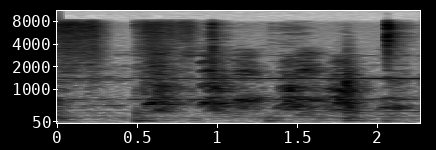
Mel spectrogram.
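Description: Dogs bark repeatedly in short bursts in the background, mixed with yips and whimpers, fairly faint and irregular.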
